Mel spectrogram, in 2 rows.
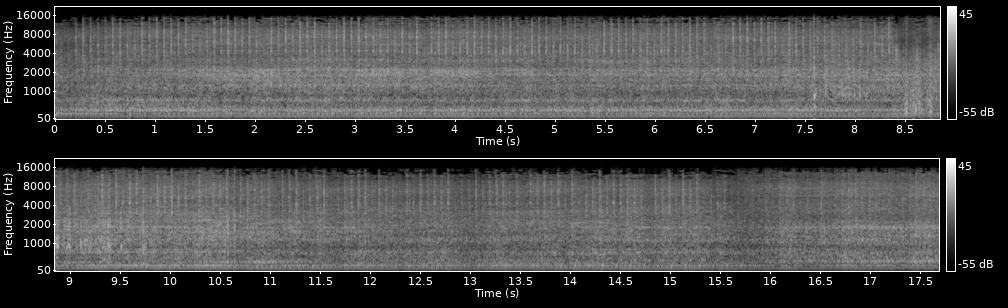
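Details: Freshly rebuilt Mitsubishi 3000GT petrol engine idling with a light, fairly quick ticking over the steady running sound.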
